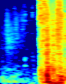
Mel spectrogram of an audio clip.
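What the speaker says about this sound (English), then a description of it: "Shots fired at me." Gunfire in the Apex Legends video game: a quiet lead-in, then a sudden loud burst of rapid shots that runs on steadily to the end.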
